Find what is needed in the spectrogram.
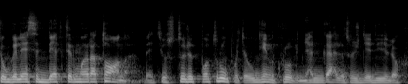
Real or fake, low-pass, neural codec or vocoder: fake; 14.4 kHz; autoencoder, 48 kHz, 128 numbers a frame, DAC-VAE, trained on Japanese speech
